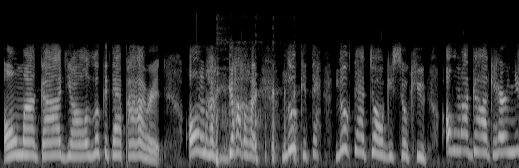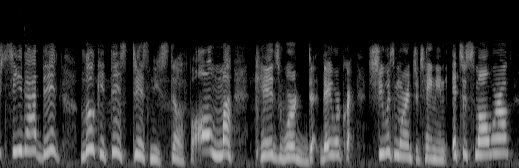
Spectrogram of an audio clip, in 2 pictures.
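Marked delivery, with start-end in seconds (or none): 0.1-11.3 high, slow, gushing excited friend; imitating Diane gushing on the Pirates ride. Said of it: "this is all everybody heard". 14.6-15.4 high, excited gushing; imitating Diane. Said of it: "It's all she said".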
